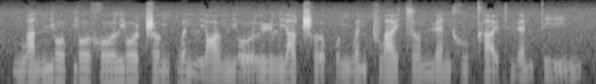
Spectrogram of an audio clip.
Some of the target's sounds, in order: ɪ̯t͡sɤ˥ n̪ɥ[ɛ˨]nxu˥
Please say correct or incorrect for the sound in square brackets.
incorrect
